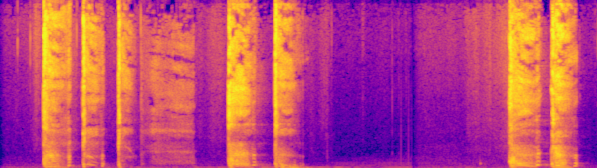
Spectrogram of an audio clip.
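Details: Several harsh, loud, congested coughs in short bursts with pauses between, amid throat clearing and snorting: a congested barking cough.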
